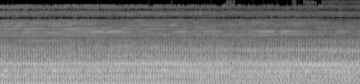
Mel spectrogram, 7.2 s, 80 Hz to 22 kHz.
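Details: Hotpoint BHWMXL145 washer at high spin on a test spin. Violent rapid banging, roughly four knocks a second, over the motor roar as the drum hits. Two drum spider arms are snapped.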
